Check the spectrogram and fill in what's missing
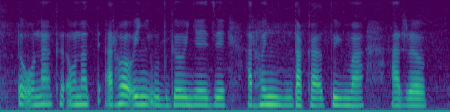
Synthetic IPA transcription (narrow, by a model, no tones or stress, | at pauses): t̪ɔɔnaɔnat̪a̰ɾɦɔʔiɲud̪ɡawɲajd͡ʒɛ | aɾɦɔɲd̪akaʔt̪ujmaː | ɾ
